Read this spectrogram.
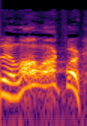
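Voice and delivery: high, called-out Allahu Akbar; repeated call. Retold or imitated. The man repeating his cry to the crowd, high call. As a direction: call it out again. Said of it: "and he said".

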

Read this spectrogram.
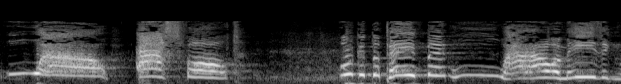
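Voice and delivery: high, loud, hammed-up gushing; mock amazement. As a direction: gush as if awestruck by something utterly ordinary. Mock gushing over asphalt.

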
